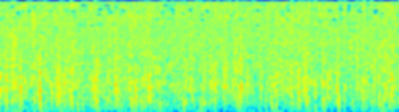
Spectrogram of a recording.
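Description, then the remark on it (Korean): Heavy rain pours down steadily in the dark, a dense, continuous hiss of drops hitting the ground, loud and unbroken with no voices. “하지만 이번에도 요란한 빗소리에 막혀 소용없었다.”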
